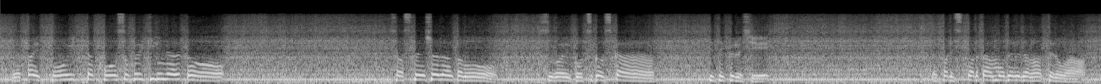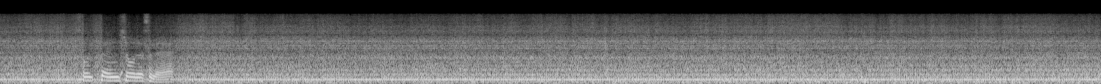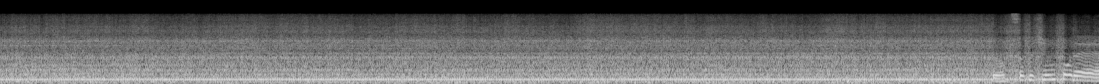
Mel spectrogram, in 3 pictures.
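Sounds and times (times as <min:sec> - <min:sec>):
motorcycle engine cruising: 0:00.0 - 0:33.0
wind rushing: 0:12.7 - 0:32.0.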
